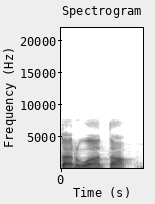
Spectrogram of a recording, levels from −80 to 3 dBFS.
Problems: constant background noise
